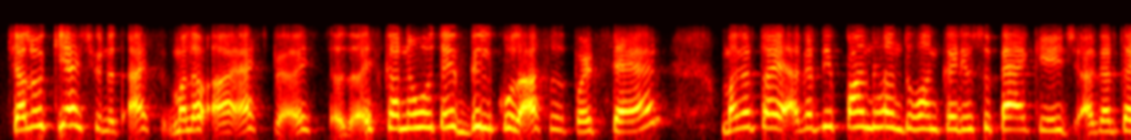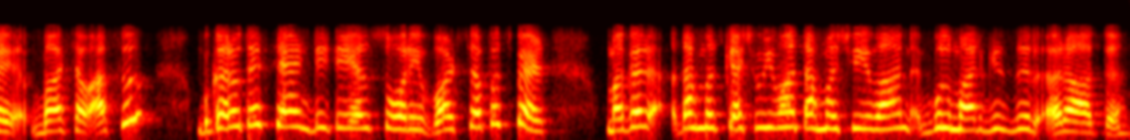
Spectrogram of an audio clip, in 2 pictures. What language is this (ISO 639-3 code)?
kas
